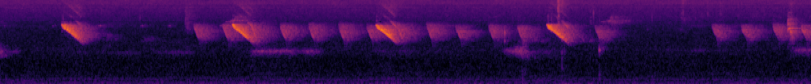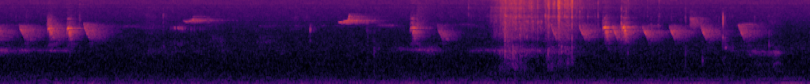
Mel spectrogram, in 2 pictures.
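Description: Faint birdsong: quick runs of short high chirps, with a louder down-slurred note about every second and a half over the first six seconds, then softer runs of chirps later on.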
